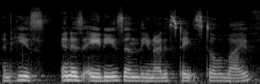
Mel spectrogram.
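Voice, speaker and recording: Soft-spoken woman teaching meditation. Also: fairly low pitch, steady tone, a little fast. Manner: soft-spoken, thoughtful, with gentle laughs. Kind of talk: reflective dharma talk.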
